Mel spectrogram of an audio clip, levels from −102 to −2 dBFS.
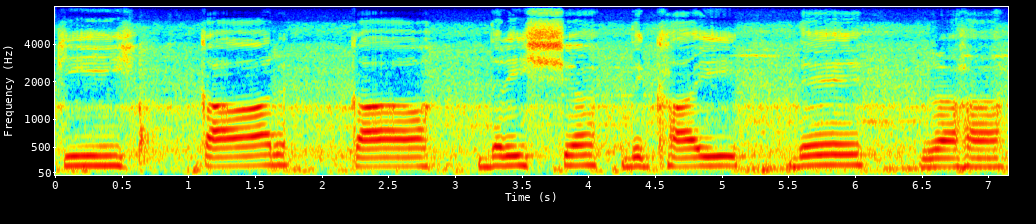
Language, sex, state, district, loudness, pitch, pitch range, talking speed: Hindi, male, Punjab, Fazilka, -14 LUFS, 165 Hz, 155-175 Hz, 60 wpm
